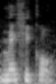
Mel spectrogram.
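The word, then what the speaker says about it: México: So for example, Mexico in Spanish is Mexico. The X is more of a H sound.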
